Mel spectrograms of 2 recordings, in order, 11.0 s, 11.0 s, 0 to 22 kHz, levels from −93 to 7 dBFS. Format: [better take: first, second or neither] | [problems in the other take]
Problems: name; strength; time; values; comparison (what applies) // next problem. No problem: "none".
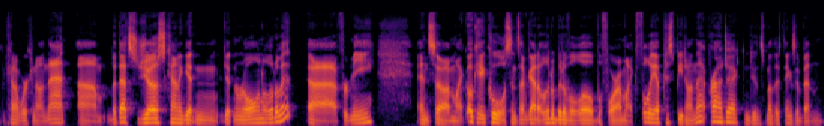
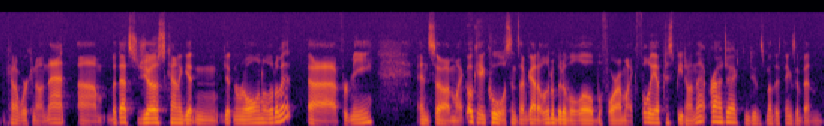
first | hiss; faint; throughout; 25 dB below the speech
